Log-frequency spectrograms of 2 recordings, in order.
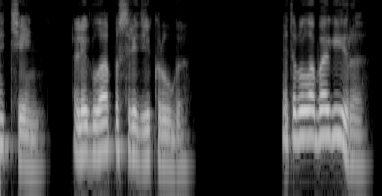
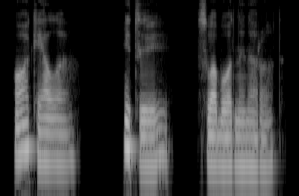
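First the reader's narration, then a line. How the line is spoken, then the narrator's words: Purring. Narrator (Russian): промурлыкала она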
